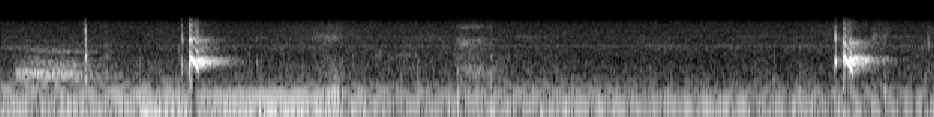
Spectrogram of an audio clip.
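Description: Two abrupt, brief voiced catches about five seconds apart in a quiet room, consistent with hiccups.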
